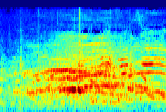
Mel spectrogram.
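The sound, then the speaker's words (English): A crowd of many voices cheering and shouting together for a little boy who came up to help the speaker, a dense, steady wash of overlapping high-pitched calls that swells slightly in the middle and keeps going for a couple of seconds. “He brought his own cheering crowd.”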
